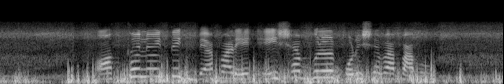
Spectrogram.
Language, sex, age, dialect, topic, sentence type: Bengali, female, 25-30, Northern/Varendri, banking, statement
